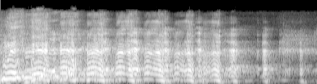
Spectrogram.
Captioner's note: laughing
